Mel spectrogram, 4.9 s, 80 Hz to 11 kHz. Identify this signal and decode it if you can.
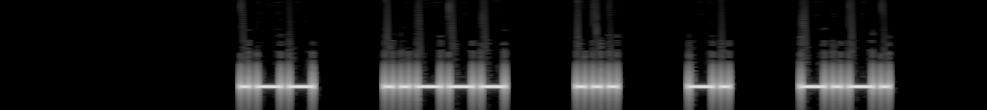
Morse code, heard as a keyed tone, about 30 wpm, spaced as for 17 wpm, 700 Hz. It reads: W2SNC
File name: Lesson 19g - Letter w - Call Signs 30wpm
